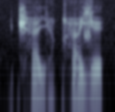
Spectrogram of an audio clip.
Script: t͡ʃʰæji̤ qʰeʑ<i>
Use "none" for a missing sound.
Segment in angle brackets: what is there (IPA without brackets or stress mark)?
e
